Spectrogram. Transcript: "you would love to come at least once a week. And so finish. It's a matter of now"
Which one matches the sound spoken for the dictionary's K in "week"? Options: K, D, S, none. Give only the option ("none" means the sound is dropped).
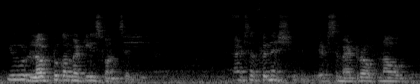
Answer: none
